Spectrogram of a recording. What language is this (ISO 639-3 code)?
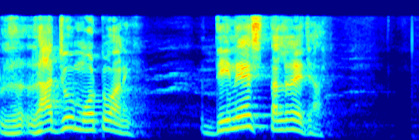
snd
